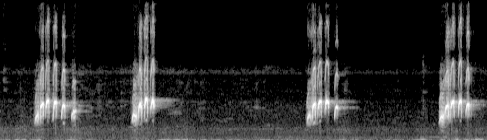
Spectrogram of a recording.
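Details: Long-tailed shrike lure song of the toet-toet style, meant to spur other birds to sing: four short, dense bursts of high chirping notes, each under half a second, spaced irregularly.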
